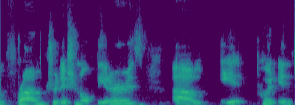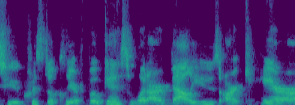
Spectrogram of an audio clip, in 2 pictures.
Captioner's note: none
